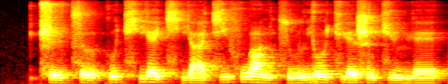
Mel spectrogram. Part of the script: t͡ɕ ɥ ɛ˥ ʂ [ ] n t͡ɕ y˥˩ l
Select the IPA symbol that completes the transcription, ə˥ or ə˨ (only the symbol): ə˨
